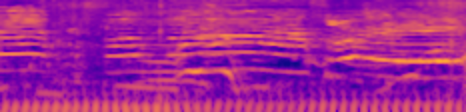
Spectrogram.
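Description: Children's high-pitched voices calling out and squealing in play, in a few drawn-out calls, over a steady low hum.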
